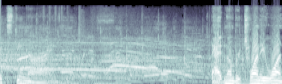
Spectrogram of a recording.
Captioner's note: audience cheering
